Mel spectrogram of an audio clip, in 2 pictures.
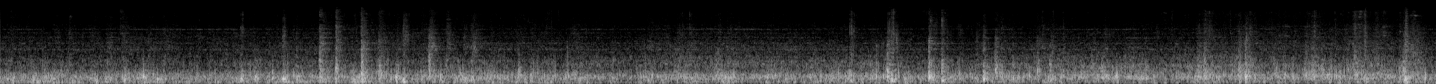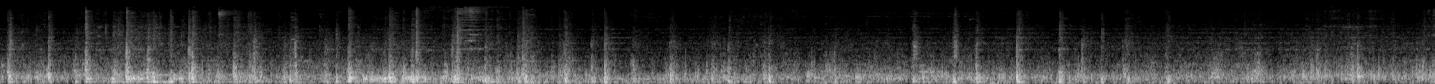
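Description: Passenger express train running on the track, heard from an open coach doorway: a steady rumble of the wheels on the rails with irregular clicks and clatter over rail joints. It grows louder about halfway through.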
